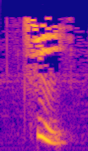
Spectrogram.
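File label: "继", Mandarin Chinese; hsk; chinese-flashcards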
